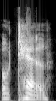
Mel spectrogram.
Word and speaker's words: hotel: June July and Thursday the letter H is silent you don't hear it so we have Ola and hotel hotel not hotel hotel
